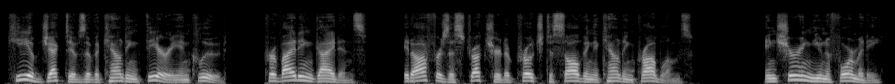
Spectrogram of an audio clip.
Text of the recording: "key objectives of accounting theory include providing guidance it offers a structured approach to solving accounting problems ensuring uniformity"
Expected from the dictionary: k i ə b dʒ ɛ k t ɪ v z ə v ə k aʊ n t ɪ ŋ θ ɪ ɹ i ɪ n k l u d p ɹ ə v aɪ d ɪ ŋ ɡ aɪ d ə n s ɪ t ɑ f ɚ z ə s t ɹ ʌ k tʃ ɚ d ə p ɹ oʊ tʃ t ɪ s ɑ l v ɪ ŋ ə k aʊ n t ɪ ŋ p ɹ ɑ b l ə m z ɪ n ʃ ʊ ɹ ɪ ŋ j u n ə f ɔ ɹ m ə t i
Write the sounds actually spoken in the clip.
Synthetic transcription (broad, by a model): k i ə b dʒ ɛ k t ɪ v z ə v ə k aʊ n t ɪ ŋ θ ɪ ɹ i ɪ n k l u d p ɹ ə v aɪ d ɪ ŋ ɡ aɪ d n s ɪ t ɑ f ɚ z ə s t ɹ ʌ k tʃ ɚ d ə p ɹ oʊ tʃ t ɪ s ɑ l v ɪ ŋ ə k aʊ n t ɪ ŋ p ɹ ɑ b l ə m z ɪ n ʃ ʊ ɹ ɪ ŋ j u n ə f ɔ ɹ m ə t i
